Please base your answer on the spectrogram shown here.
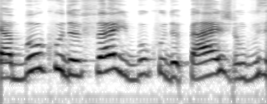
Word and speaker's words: feuille: Oui, j'écris sur une feuille de papier, sur une feuille. On écrit à la surface de la feuille. Ok? Bien prononcé, feuille, feuille. Vous avez y, feuille, feuille. Ok, c'est une syllabe, feuille.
